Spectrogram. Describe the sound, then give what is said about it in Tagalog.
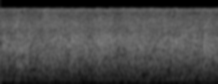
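Applause from an audience during a church service, a steady, dense patter of many hands clapping throughout, even in loudness with no break. “Isa hong palakpak pa minsan sa ating Panginoon.”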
